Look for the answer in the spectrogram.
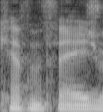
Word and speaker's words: Feige: Well, the rumour is that Kevin Feige rhymes with beige, thinks this is going to be too similar to Mr. Fantastic in Fantastic Four, so he wants to tweak her powers.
